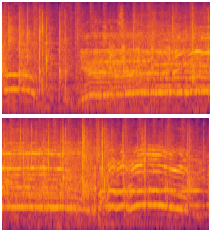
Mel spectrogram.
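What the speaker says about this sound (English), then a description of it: "please, a big round of applause for the lovers" An audience at a refugee community event cheers and whoops for first-place winners. Loud, drawn-out shouted cheers ride over a crowd roar and scattered clapping, with one voice calling out close by.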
